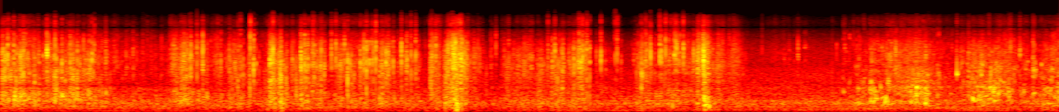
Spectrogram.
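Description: Clear plastic zip-top storage bag crinkling and rustling as it is handled, its zip seal being pulled open, in irregular crackles.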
